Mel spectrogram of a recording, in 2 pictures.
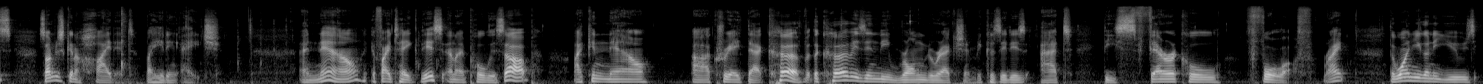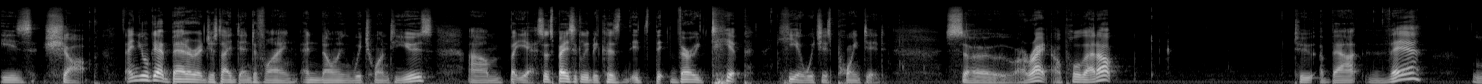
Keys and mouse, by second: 1.2 h, 2.2 a, 2.5 a, 2.7 b, 4.0 g, 10.4-12.1 drag, 21.9 d, 22.0-23.6 drag, 22.5 d, 23.6 g, 28.9 middle click, 29.6 middle click.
